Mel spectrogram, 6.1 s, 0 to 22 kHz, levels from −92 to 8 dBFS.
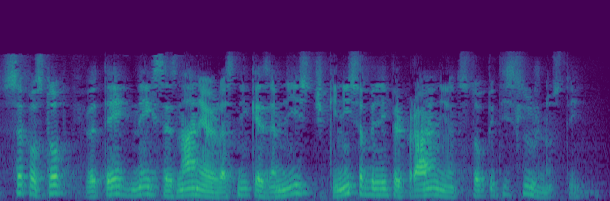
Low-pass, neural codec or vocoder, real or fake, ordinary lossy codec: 7.2 kHz; codec, 16 kHz, about 1 kbps, DyCAST, with the encoder's durations; fake; AAC, 24 kbps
